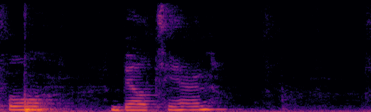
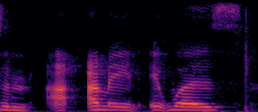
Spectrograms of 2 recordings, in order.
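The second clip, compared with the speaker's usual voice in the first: ordinary talk, nothing marked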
